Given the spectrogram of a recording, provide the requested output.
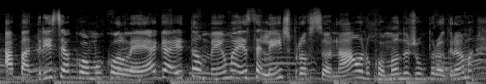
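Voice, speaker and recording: A woman's voice: high-pitched, a little fast, music in the background. A woman with a Brazilian accent interviewing a colleague in a casual, conversational way. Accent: Brazilian Portuguese. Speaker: interviewer, television colleague of the guest.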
